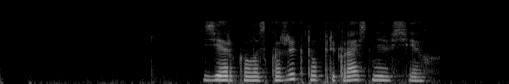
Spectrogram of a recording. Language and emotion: Russian, neutral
